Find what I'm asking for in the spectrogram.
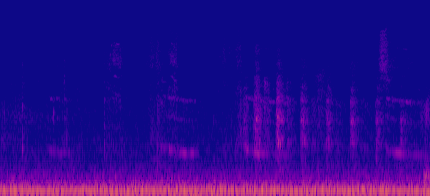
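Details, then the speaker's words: Dog auscultated with a stethoscope on the left side of the chest: rapid panting breaths over a steady low hum, with clear lungs and no whooshing or crackles. "and he's breathing so you can hear him panting you can hear his lungs he's pretty good"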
